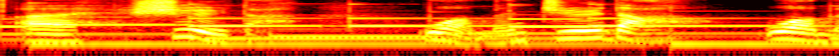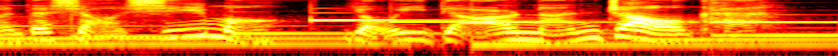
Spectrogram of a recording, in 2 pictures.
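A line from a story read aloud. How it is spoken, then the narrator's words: Sighing. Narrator (Chinese): 伯蒂德蒙先生叹了一口气，说道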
